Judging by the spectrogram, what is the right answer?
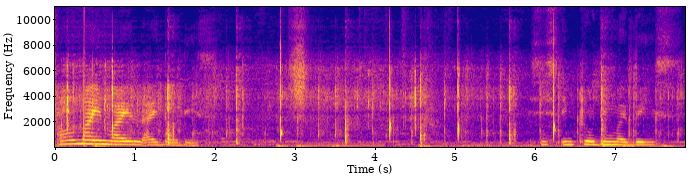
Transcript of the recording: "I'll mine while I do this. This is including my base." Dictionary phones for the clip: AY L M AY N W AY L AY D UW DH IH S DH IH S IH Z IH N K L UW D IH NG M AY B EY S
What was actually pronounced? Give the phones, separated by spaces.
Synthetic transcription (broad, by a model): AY M AY N W AY L AY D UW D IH S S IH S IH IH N K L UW D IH NG M AY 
